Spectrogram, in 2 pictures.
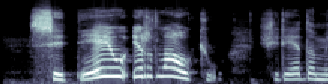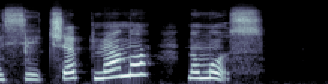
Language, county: Lithuanian, Vilnius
